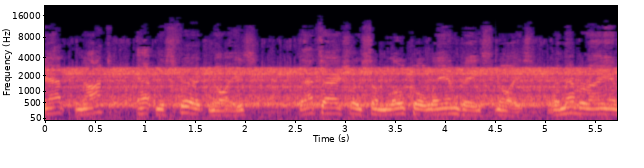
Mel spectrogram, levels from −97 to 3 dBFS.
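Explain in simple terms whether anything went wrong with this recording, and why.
Nothing went wrong here as far as a careful listen can tell, so there's nothing to point to or explain.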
